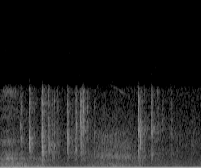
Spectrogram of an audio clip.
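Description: Faint keystrokes on a computer keyboard: a quick, uneven series of taps as a word is typed.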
